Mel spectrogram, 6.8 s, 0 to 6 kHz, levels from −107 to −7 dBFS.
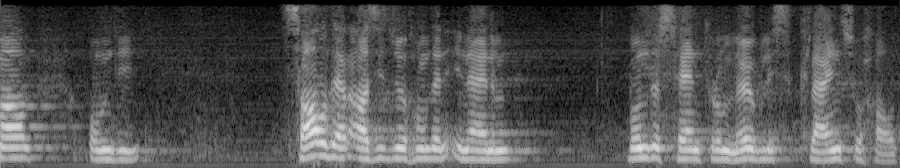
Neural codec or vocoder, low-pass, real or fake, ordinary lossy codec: none; 5.4 kHz; real; MP3, 48 kbps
